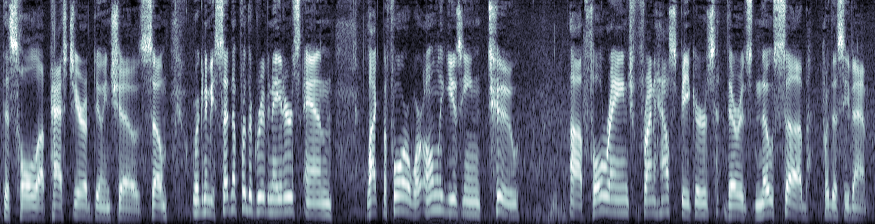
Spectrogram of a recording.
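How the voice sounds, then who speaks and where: A man who runs live sound, giving a plain, practical walkthrough in a casual vlog, pausing often with "uh". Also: fairly high pitch, roomy sound, a little hiss or hum. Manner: plain, practical, frequent "uh" pauses. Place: outdoors at a brewery gig.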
